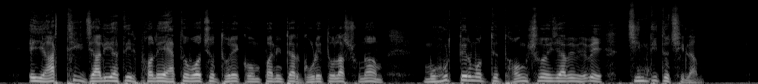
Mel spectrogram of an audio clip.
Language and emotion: Bengali, fearful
